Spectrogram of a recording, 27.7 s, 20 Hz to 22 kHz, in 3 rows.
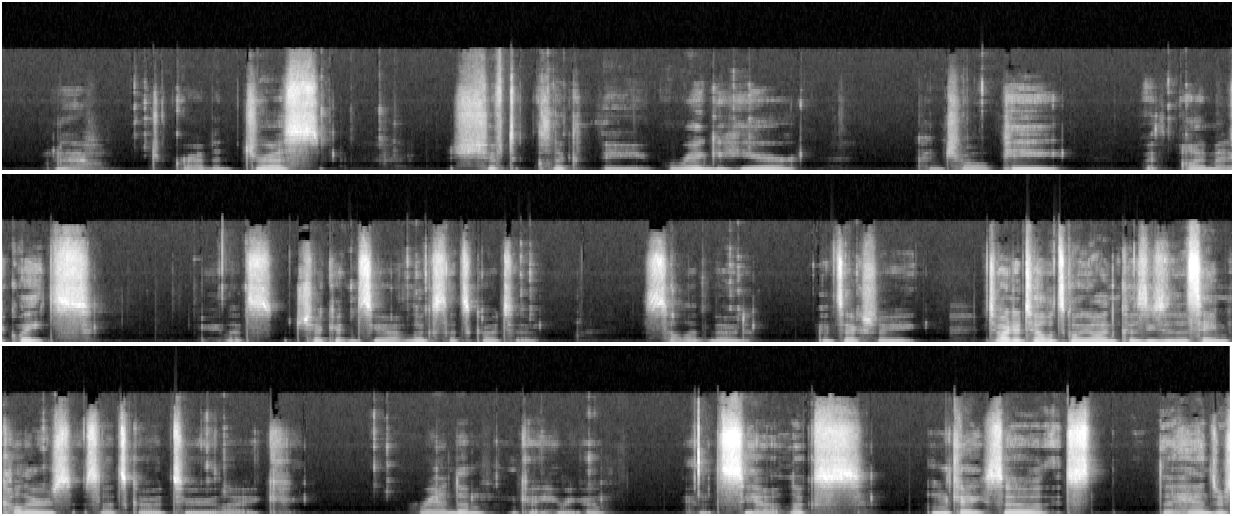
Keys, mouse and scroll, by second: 2.1 middle click, 3.0-3.5 shift+scroll up 3, 3.8 shift+middle click, 5.4 shift+click, 7.2 ctrl+p, 11.3-12.1 scroll down 6, 12.1 shift+middle click, 13.0-14.1 drag, 14.1 alt+z, 14.4-15.6 drag, 15.6 middle click, 18.6-21.5 drag, 21.7 scroll up 1, 21.8 middle click, 22.3 shift+z, 23.0-27.6 drag.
